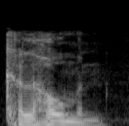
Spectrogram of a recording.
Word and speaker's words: Kilchoman: Also das H spricht man doch. – Ja, und das I würde ich wie ein E aussprechen. Kel? Äh, das H äh, wird dann, also das C wird verschluckt. – Mhm. – Äh, und dann Calhoman. Calhoman.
